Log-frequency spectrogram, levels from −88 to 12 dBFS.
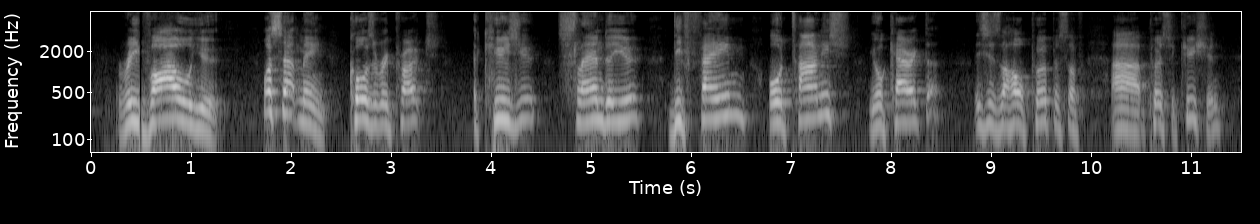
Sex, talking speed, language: male, 130 wpm, English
